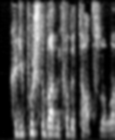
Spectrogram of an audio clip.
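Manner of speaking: put-on Austrian accent. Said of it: "my poor attempt at an Arnold Schwarzenegger".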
